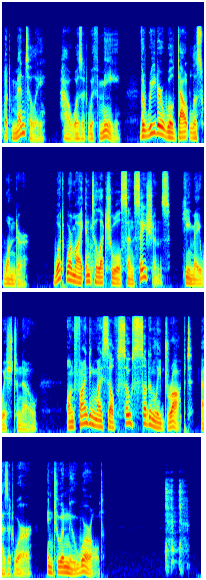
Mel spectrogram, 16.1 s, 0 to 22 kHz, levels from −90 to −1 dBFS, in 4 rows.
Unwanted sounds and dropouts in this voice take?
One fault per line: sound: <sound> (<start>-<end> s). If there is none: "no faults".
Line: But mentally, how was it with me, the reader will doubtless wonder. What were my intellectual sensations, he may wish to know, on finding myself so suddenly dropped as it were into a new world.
sound: throat clearing (15.4-15.9 s)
